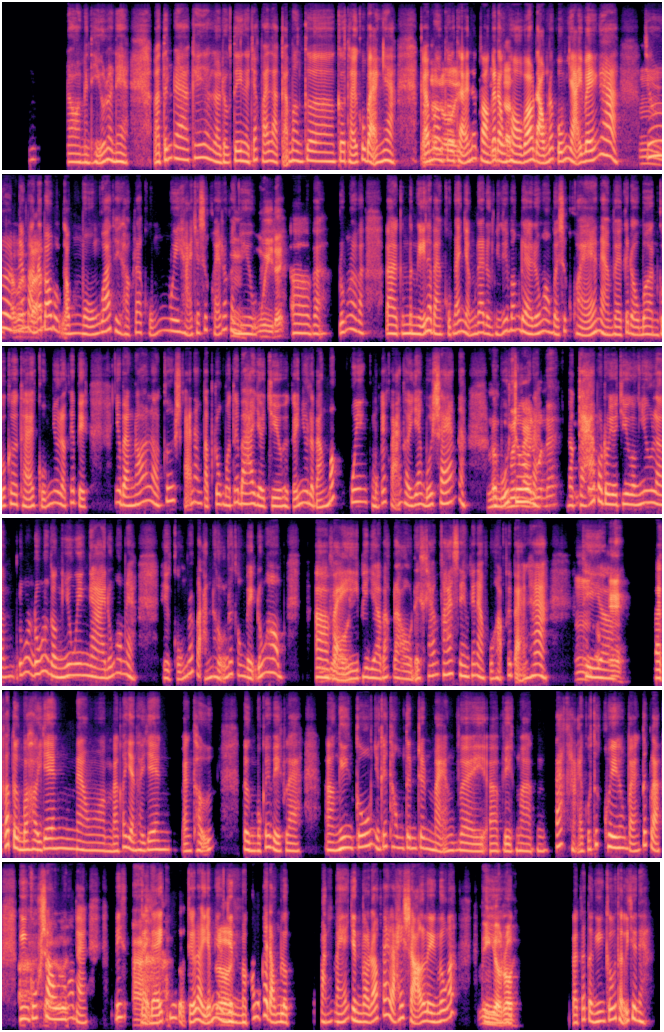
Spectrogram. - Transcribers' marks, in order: tapping; unintelligible speech; unintelligible speech; laughing while speaking: "À"; laugh
- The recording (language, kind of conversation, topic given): Vietnamese, advice, Làm sao để thay đổi thói quen khi tôi liên tục thất bại?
